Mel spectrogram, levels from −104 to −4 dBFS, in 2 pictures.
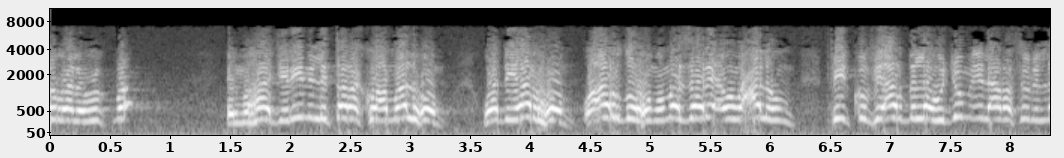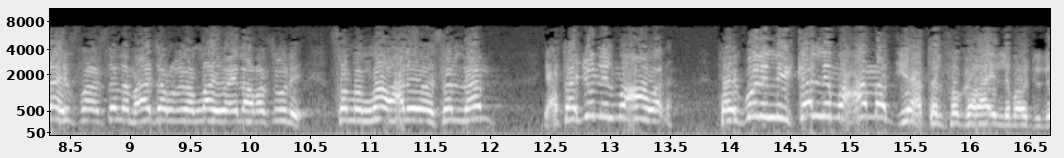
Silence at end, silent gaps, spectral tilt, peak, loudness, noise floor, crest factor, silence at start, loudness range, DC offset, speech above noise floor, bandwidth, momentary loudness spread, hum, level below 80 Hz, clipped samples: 0 s; none; -5 dB/octave; -2 dBFS; -13 LUFS; -44 dBFS; 10 dB; 0 s; 2 LU; 0.5%; 32 dB; 7.2 kHz; 6 LU; none; -44 dBFS; under 0.1%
